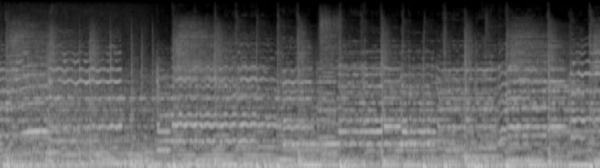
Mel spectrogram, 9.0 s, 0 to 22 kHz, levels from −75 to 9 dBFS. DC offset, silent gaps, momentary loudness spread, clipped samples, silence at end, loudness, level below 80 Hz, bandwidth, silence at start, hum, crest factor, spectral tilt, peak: under 0.1%; none; 2 LU; under 0.1%; 0 s; -15 LUFS; -22 dBFS; 19 kHz; 0 s; none; 12 dB; -5 dB/octave; -2 dBFS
